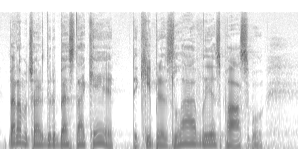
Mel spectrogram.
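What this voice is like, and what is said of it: Slightly nasal, congested voice. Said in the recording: “I'm actually getting over a cold. So if I sound a little nasally”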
